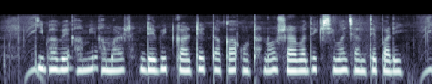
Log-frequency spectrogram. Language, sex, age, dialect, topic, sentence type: Bengali, female, <18, Rajbangshi, banking, question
